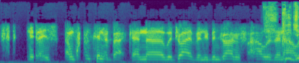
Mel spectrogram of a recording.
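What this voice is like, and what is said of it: Usual voice. Nothing is said of it.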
